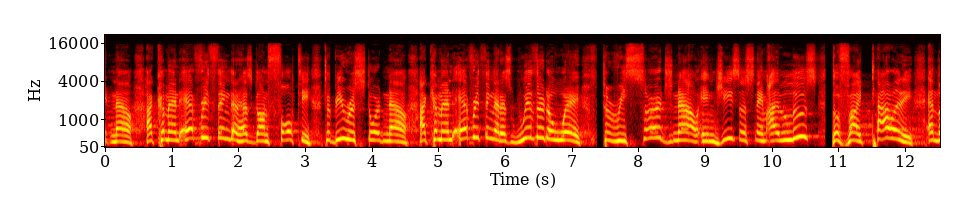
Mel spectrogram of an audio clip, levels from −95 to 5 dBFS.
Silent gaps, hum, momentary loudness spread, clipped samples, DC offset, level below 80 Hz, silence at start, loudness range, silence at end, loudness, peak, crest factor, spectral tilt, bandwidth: 7.38-7.46 s, 10.81-10.89 s; none; 5 LU; under 0.1%; under 0.1%; -62 dBFS; 0 s; 1 LU; 0 s; -25 LUFS; -8 dBFS; 16 dB; -5 dB/octave; 16 kHz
